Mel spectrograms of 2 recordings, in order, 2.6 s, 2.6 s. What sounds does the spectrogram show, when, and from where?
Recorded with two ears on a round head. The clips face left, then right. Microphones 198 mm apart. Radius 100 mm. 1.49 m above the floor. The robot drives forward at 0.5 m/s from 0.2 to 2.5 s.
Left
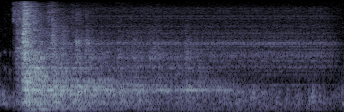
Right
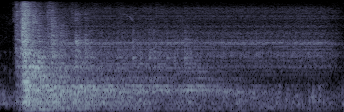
0.1 s a door slam: 45° right (ahead or behind), 1.3 m; by 2.6 s 60° right (ahead or behind), 1.1 m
